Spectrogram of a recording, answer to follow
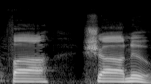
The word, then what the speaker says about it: Fashanu: So he in theory could get there this week with a massive game against Olu Fashanu, the left tackle.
